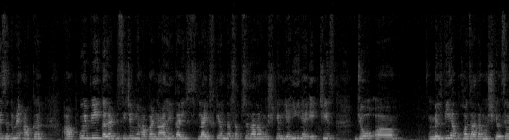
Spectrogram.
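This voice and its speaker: Tarot-reading woman, echoey and distant. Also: on the high side. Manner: calm, reassuring, repeats "guys" and "okay" often. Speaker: tarot reader. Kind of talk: casual tarot reading to camera. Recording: echoey room from far off the mic.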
